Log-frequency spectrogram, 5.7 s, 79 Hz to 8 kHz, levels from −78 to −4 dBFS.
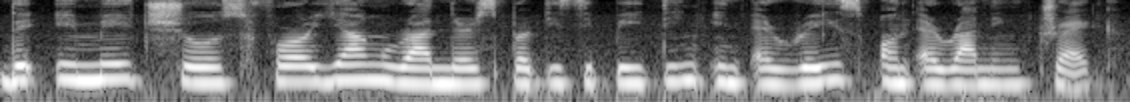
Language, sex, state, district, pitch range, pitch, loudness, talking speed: English, female, Nagaland, Kohima, 180-210 Hz, 190 Hz, -15 LUFS, 150 wpm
